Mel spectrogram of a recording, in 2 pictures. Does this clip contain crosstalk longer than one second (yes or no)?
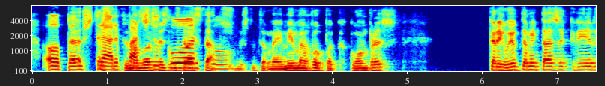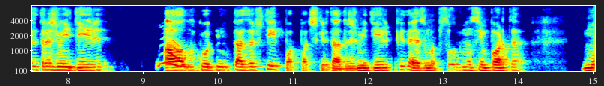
yes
